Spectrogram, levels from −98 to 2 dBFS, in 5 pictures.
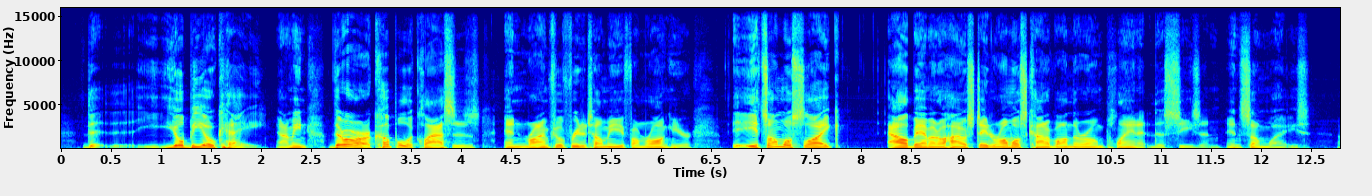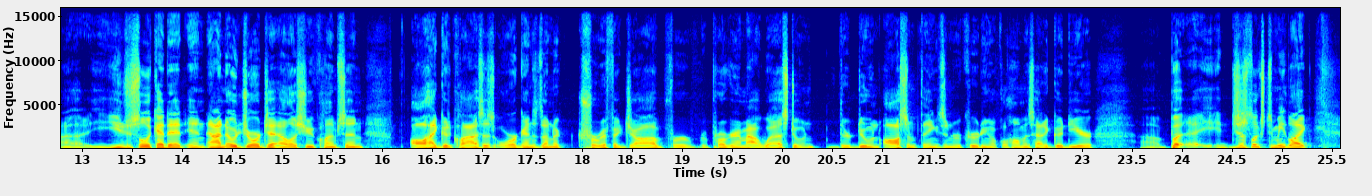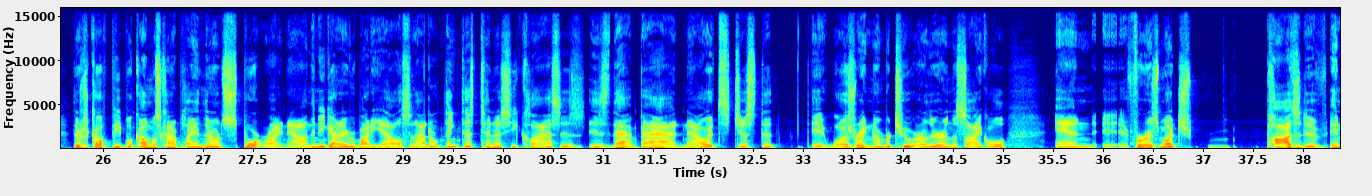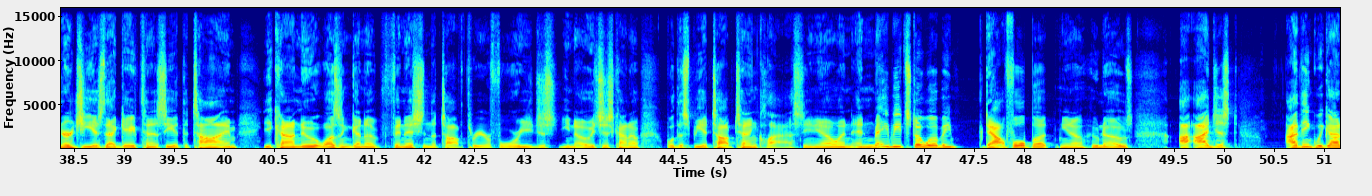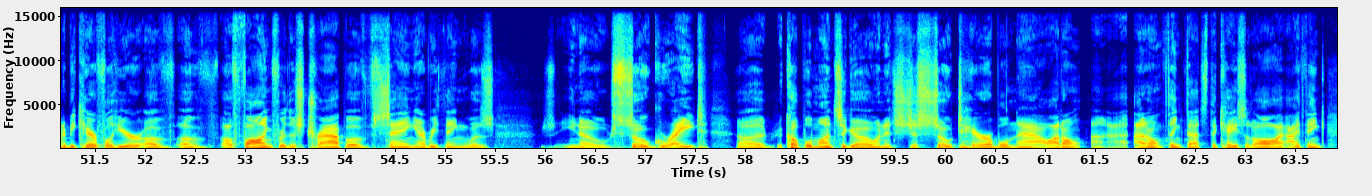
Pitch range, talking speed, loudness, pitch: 125-155 Hz, 230 wpm, -26 LUFS, 140 Hz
